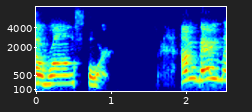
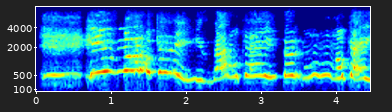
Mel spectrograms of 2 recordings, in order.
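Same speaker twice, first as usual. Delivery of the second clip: laughing; 12 semitones higher, slower than usual. Real, not acted. Laughing disbelief at the fight.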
